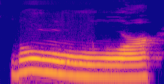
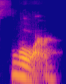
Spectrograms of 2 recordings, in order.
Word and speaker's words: floor: So flour has the sound and floor has the sound. So for flower, we're going to open and move our mouth a lot. So these words are pronounced differently in American English.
